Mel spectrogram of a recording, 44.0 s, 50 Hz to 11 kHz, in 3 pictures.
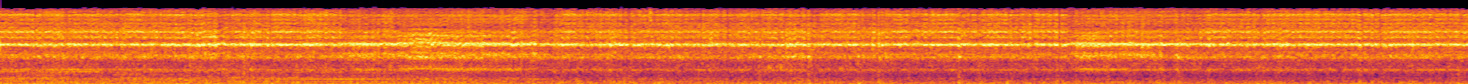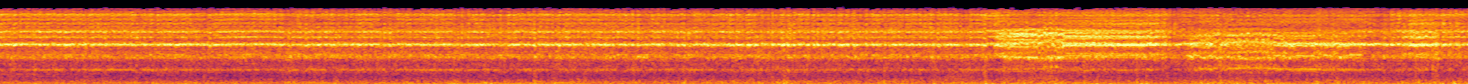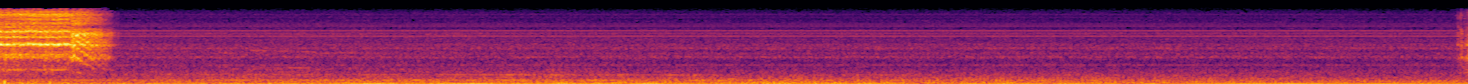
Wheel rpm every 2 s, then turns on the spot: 160, 160, 160, 160, 160, 160, 160, 160, 160, 160, 160, 160, 160, 160, 160, 30, 0, 0, 0, 0, 0, 0.
none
